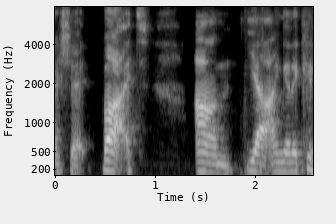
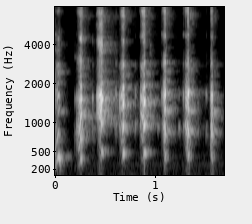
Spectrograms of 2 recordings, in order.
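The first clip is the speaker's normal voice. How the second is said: real burst of high laughter; surprised bright laugh; high giggle; 14 semitones higher, 5 dB louder than usual. Real, not acted. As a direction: giggle up high, caught off guard. Amused by listener comment.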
